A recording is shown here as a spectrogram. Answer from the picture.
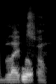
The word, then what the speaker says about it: Bledsoe: Bledsoe, Bledsoe.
